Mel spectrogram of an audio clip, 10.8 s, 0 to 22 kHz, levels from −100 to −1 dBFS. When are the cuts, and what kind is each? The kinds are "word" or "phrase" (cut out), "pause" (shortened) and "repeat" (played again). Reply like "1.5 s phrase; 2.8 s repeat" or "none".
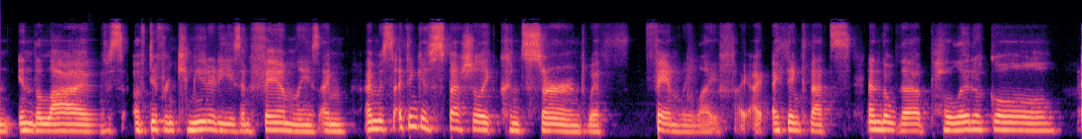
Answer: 1.3 s word; 3.6 s pause; 8.6 s pause; 8.9 s phrase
